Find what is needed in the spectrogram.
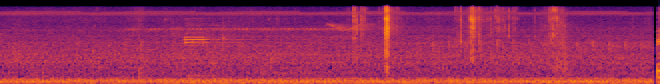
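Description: A few sharp clicks and taps as a small clay stove is tended by hand, the loudest a little past halfway, over a steady low hum.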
